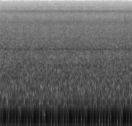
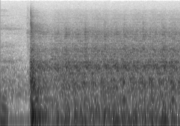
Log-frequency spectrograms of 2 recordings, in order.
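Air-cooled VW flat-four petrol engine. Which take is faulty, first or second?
second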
